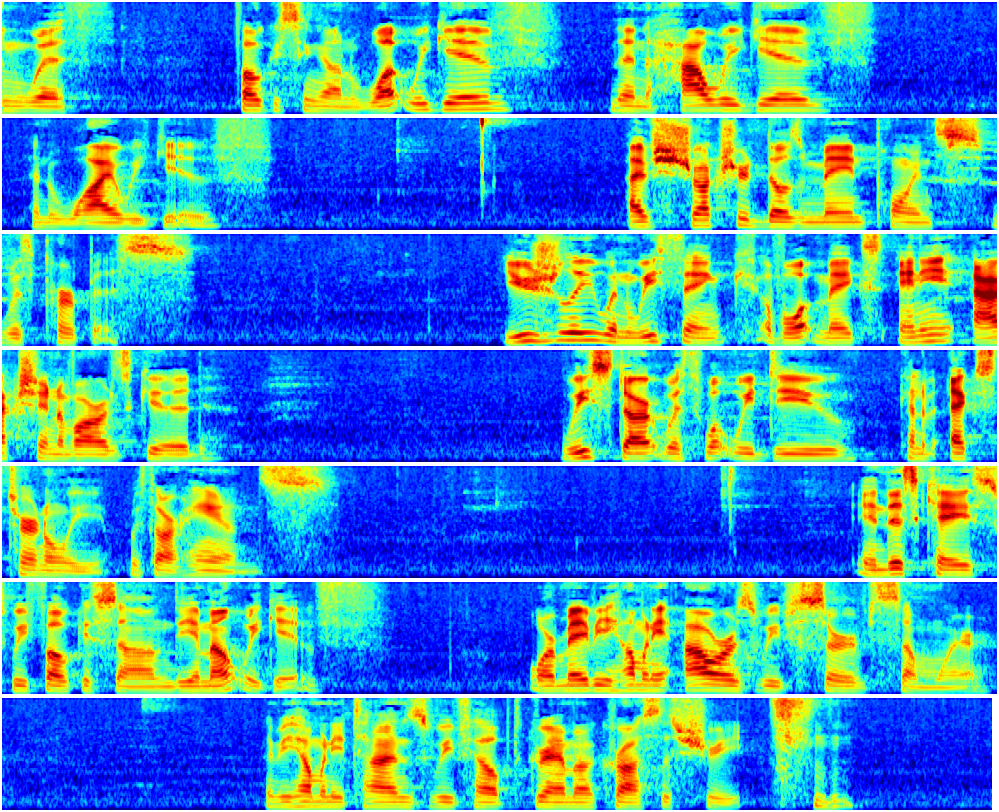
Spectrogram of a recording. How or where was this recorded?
large echoing room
